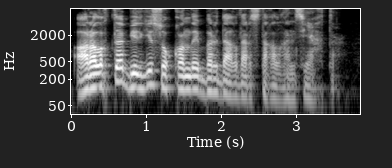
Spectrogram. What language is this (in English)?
Kazakh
